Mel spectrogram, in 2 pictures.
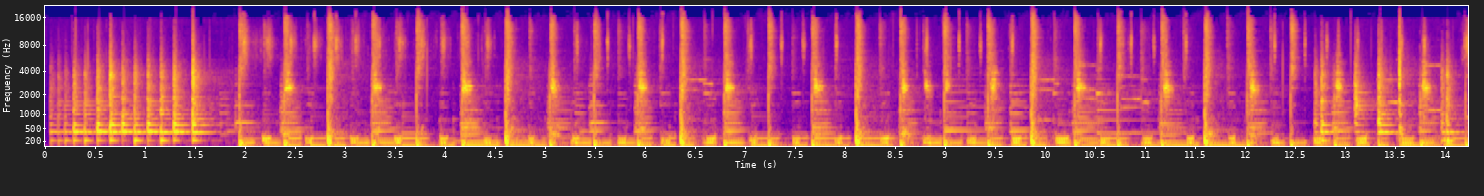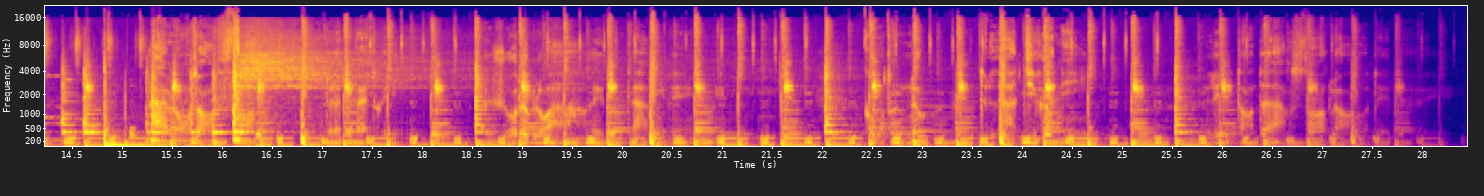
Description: Reggae 45t en pressage allemand retour à l'accueil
